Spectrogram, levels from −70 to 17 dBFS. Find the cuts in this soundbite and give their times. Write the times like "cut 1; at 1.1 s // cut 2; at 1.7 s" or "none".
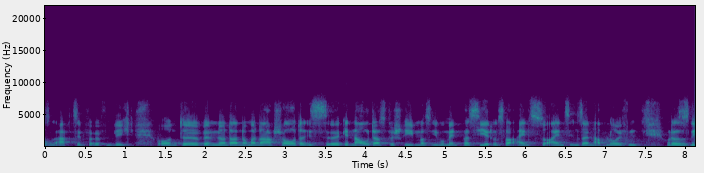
none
